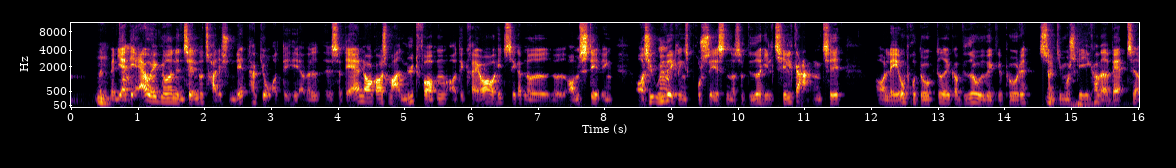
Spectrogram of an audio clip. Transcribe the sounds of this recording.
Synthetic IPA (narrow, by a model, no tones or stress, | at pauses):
menmenjæd̥e̝æɐjo̝e̝ɡ̥ənɔ̽ːð̩ˠene̝nt͡sʰend̥o̝t͡sʰʁɑ̈d̥iɕo̝nel̰d̥hɑ̈ɡ̥jo̝ɐ̰d̥ːe̝ɦeɐ̰ʋelsɒ̽d̥e̝æɐnɒ̽ɡ̥ɒ̽səmɑ̈ːð̩ˠnyd̥fɒ̽d̥m̩ɒ̽d̥e̝kʰʁɛːʊɐjo̝he̝̰ːld̥se̝ɡ̥ɐd̥nɔ̽ːð̩ˠnɔ̽ːð̩ˠɒ̽msd̥e̝l̰e̝ŋ | ʔɒ̽səiuð̞ˠʋe̝ɡ̥le̝ŋspʰʁo̝sesn̩ɒ̽sɒ̽ʋið̞ˠɐːɦe̝ːlət͡sʰe̝lɡ̥ɑ̈ŋ̰n̩t͡sʰe̝ | ʔɒ̽lɛːʊpʰʁo̝d̥ɔ̽ɡ̥̚d̥ð̩ˠe̝ɡ̥ɒ̽ʋiðˠɐuð̞ˠʋe̝ɡ̥ləpʰɒ̽ɾe̝sɒ̽md̥imɔ̽sɡ̥e̝̰ːe̝ɡ̥əhɑ̈ʋæːɐð̞ˠʋæn̰d̥t͡sʰe̝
